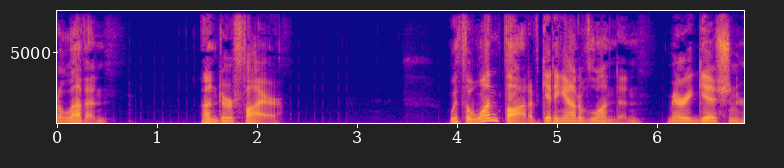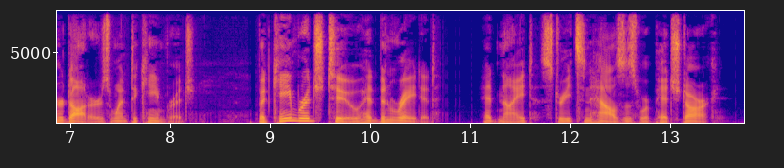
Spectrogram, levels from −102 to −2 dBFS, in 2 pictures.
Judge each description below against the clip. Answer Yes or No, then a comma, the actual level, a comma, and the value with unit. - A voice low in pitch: Yes, very low, 95 Hz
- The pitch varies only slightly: No, average, 5.2 semitones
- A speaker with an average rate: Yes, average, 150 wpm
